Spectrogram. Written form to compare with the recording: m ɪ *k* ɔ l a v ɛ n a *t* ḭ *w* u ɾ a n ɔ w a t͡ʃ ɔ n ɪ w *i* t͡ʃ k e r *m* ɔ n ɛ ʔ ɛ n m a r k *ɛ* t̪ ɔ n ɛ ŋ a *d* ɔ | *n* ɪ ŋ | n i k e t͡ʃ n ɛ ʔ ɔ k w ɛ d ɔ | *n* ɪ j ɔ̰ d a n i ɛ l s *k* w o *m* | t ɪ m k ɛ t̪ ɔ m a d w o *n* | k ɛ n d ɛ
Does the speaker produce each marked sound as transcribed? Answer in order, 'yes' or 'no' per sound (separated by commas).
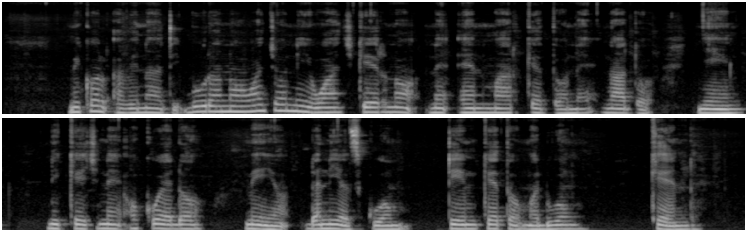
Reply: yes, yes, no, no, no, yes, no, no, no, yes, yes, no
